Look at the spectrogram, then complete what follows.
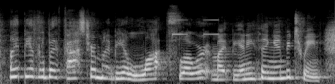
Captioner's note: timer beeps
